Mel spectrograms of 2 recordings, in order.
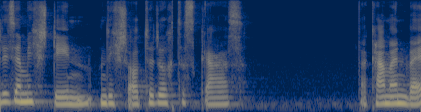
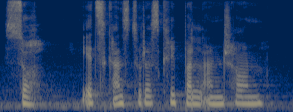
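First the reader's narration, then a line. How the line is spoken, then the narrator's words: Quiet, into the ear. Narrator (German): sagte er mir leise ins Ohr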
